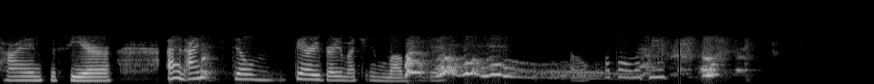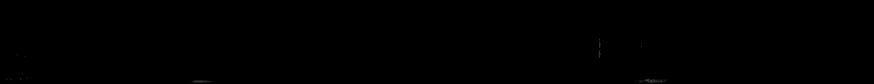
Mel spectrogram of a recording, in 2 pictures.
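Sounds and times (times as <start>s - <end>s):
speech: 0.0s - 5.1s, 5.7s - 7.2s
dog barking and yipping: 4.1s - 5.4s, 6.4s - 7.7s.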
